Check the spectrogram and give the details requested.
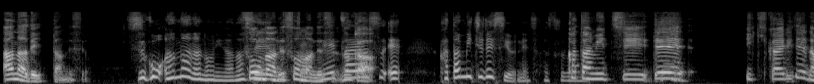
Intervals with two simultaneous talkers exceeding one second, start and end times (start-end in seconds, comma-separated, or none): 2.4-3.8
